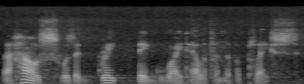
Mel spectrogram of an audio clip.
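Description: An actor playing a world-weary Hollywood writer, narrating tersely and wryly in a 1950s radio drama. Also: male voice, very deep voice, expressive, moderate pace, darkish tone, slight background noise. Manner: terse, wry. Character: world-weary male hard-boiled Hollywood writer narrating his downfall. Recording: dull old radio recording. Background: dramatic music.

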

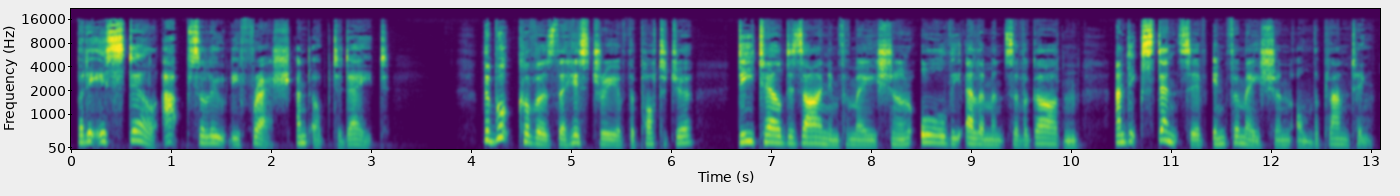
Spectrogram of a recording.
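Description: Female narrator for a written feature: highly varied pitch, close dry sound. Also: no echo. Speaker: reader of a magazine article. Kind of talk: scripted article narration.

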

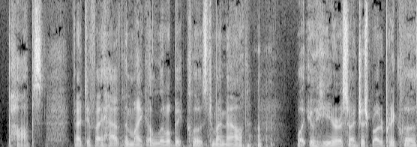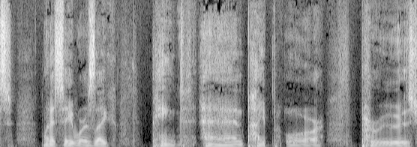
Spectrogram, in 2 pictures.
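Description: A man with a deep voice and a bit of fry talks through his recording gear in a relaxed, friendly way. The sound is dry and close, with no room around it, as he switches between a studio microphone and a headset. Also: no echo. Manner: friendly, demonstrative, self-deprecating. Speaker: podcaster showing his gear. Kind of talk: casual explainer talk. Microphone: studio dynamic mic on swing arm, later headset mic.

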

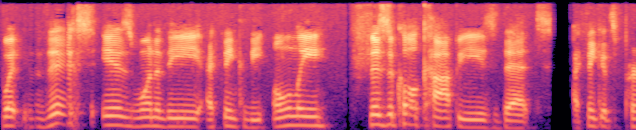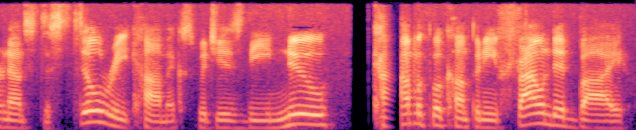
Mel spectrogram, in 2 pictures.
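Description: A man with a mid-pitched voice talks casually as a podcast co-host. His delivery is conversational and informal. The recording is slightly dull and lo-fi. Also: takes it slowly. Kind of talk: casual comics podcast chat.

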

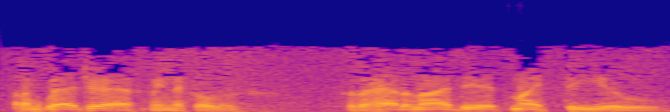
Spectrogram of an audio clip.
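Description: Casting: man playing sardonic tough private eye, lively intonation, old radio drama, narrow tinny sound. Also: lowish voice, quick pace, close to an everyday voice. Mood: sardonic, accusing. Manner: sardonic, clipped wisecracking. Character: wry, tough male private detective in a radio mystery. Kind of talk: 1940s radio acting. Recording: tinny, hissy old-time radio recording.

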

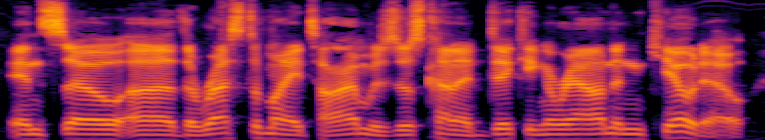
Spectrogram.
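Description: A man from Texas tells loose, self-mocking stories in a relaxed interview, filling gaps with "uh" and frequent laughs. His voice sits a bit low but sounds bright and forward. The recording is dry and close. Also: a little fast, no echo. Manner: rambling, self-deprecating, laughs often, frequent fillers. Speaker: stand-up comedian, guest. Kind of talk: casual interview chat.

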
